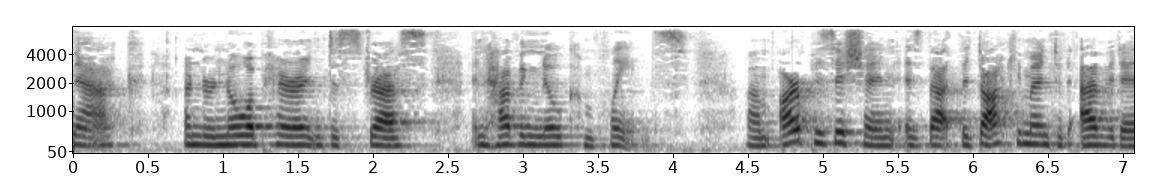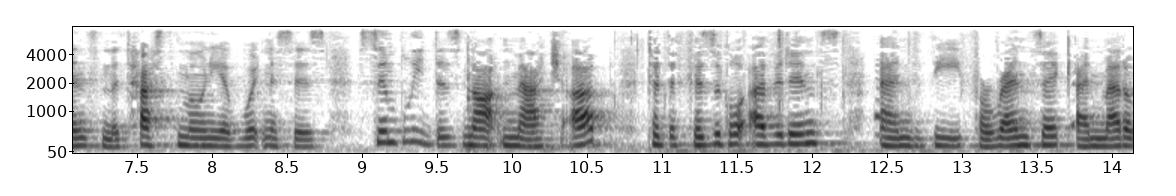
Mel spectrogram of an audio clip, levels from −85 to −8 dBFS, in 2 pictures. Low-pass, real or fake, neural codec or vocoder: 7.2 kHz; real; none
